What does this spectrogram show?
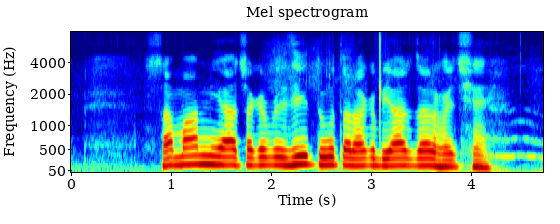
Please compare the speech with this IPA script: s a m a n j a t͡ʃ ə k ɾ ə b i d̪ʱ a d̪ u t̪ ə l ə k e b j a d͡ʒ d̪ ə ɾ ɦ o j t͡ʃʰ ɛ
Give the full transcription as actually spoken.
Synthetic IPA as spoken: s a m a n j a t͡ʃ ə k ɾ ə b i d̪ʱ i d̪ u t̪ ə ɾ ə k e b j a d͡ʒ d̪ ə ɾ ɦ o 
